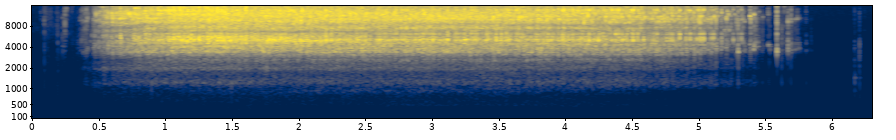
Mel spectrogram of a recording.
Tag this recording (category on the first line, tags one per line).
Sound effects > Objects / House appliances
bonk
clunk
drill
foundobject
glass
hit
industrial
metal
object
percussion
sfx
